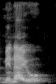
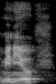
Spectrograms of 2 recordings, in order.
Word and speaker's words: MinIO: Uh, MinIO, uh, some people call it Minio. The official pronunciation is MinIO.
